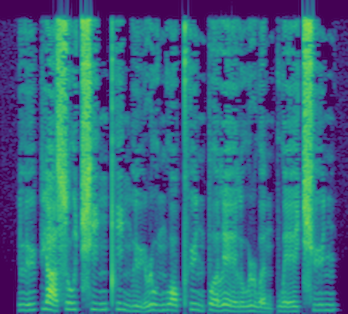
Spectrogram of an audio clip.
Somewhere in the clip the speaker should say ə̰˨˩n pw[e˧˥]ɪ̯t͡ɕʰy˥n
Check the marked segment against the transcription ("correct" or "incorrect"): correct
